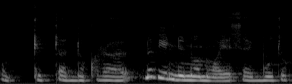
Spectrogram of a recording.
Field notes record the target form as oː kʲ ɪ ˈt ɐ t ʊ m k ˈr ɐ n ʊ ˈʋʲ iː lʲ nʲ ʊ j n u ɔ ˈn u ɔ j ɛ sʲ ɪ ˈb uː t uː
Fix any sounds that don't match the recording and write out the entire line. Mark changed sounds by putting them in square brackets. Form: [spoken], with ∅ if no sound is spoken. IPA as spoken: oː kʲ ɪ ˈt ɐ [d] ʊ [∅] k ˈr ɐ n ʊ ˈʋʲ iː lʲ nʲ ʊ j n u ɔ [ˈm] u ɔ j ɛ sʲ ɪ ˈb uː t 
